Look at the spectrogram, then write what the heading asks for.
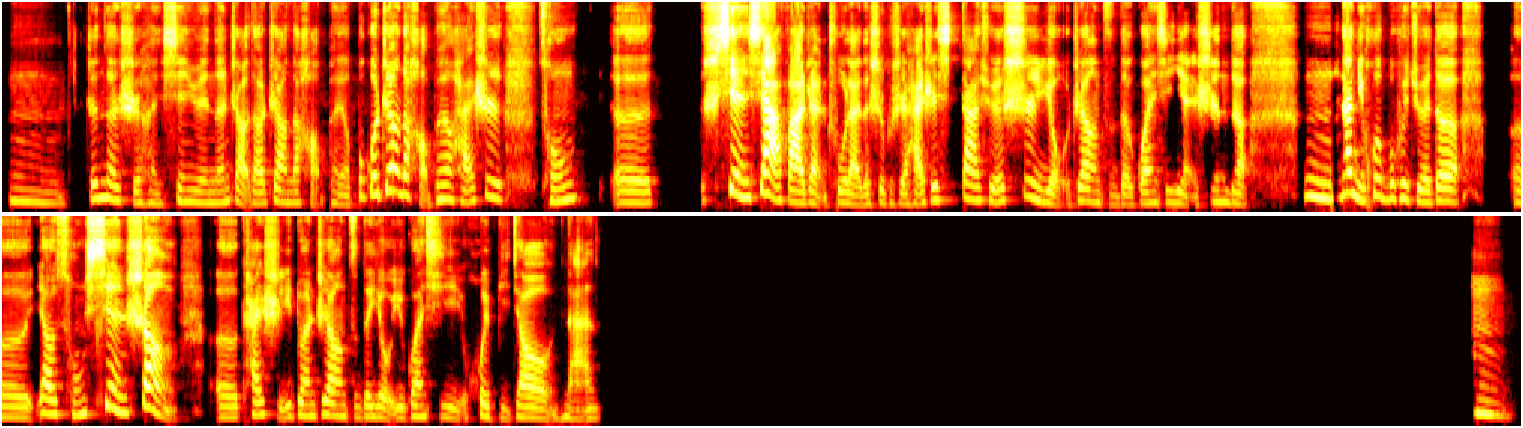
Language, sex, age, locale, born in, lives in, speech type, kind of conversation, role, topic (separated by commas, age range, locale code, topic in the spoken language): Chinese, female, 35-39, zh-CN, China, United States, conversation, podcast, host, 你怎样才能交到真心朋友？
